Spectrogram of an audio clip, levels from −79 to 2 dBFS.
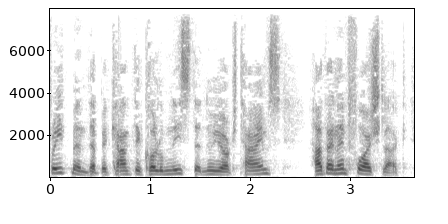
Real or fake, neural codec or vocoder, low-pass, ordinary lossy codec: real; none; none; none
